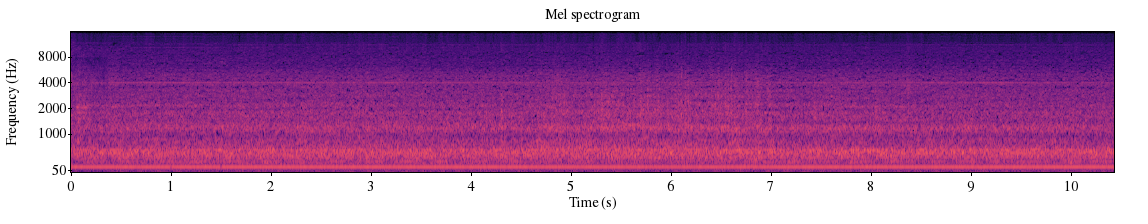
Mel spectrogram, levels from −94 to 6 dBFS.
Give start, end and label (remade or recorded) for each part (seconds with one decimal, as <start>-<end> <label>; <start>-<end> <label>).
0.0-10.4 recorded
